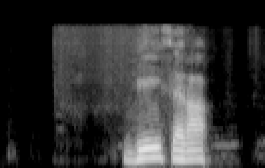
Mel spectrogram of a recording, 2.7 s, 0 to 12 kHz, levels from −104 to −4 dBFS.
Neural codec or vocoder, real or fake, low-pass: codec, 16 kHz, 2 kbps, FreqCodec, larger model; fake; 7.2 kHz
